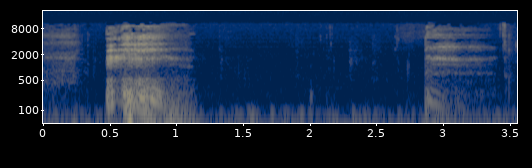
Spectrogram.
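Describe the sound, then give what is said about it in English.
Someone clears their throat twice with a bit of phlegm: a loud, rough rasp first, then after a quiet pause a shorter, softer rasp. “excuse me, brothers and sisters, a little stuff in my throat there. That's bothering me.”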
